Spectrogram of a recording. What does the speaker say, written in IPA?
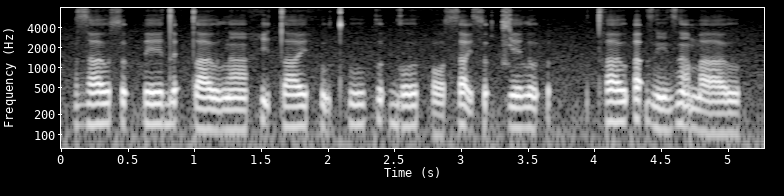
z a˦ ʊ̯ s ʊ˦ ʔ p e˦ d ɛ˦ ʔ t a˨ ʊ̯ l ã˨ h ḭ˦˨ t a˦ ɪ̯ h ṵ˦˨ tʰ u˦ k ʊ˦ ʔ ɡ o˦ ʊ̯ h ɔ˨ s a̰˦˨ ɪ̯ sʰ ʊ˦ ʔ t͡ɕ e˦ l ʊ˦ ʔ | tʰ a˦ ʊ̯ ʔ ä˦ ʔ z ĩ˨ z ã˦˨ m a˨ ʊ̯

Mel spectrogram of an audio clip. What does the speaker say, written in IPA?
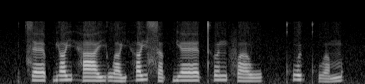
t͡s ɛː˧ p̚ j ɐ˥ j h aː˧ j w ɐ˨ j h ɐ˥ j s ɐ˨˥ k̚ j ɛː˧ t̪ʰ ɵ˥ n f ɐ˧ w | kʷʰ ɐ˥ j kʷʰ ɐ˨˥ m

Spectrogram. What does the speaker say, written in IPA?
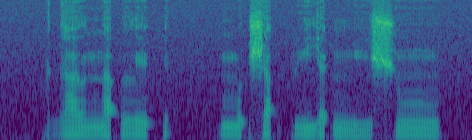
ɡ a˦ ʊ̯ n ä˦ ʔ l ɪ˦ ʔ | m ʊ˦ ʔ ʃ ä˦ ʔ p i˦ j ɛ˦ ʔ ɲ i˨ ʃ ũ˦

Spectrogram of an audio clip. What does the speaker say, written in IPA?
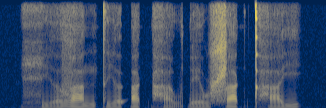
h i˨˩˦ ə̯ v a˧ n t̪ i˧ ə̯ ʔ a˦˥ k̚ h a˨˩˨ w ɗ e˧˥ w ʂ a˦˥ k̚ t̪ʰ a˧˥ j

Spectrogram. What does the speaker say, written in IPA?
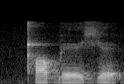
ʈʰ ɒ b e ç e

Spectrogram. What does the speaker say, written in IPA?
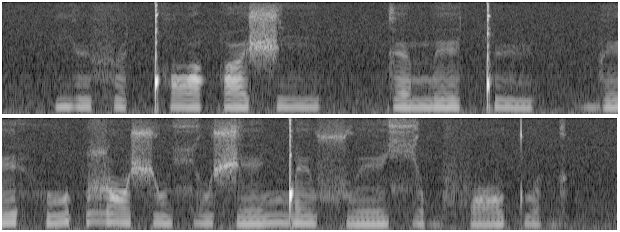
j y f ʏ ǃʰ ɔ qʷ ɛ ʃ i | k ɛ m e ǃ y | b e h u ʔ ɮ ɔ ʃ u ç u ʃ e ŋ͡ǃ e sʷ e ç ə b f ɔ tʷ ɐ ɡ

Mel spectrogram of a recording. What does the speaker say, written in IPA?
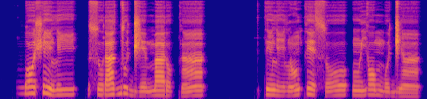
ɡ͡b ɔ˦ ʃ ĩ˦˨ l i˧ | s u˨ ɾ a˨˦ d u˦˨ d͡ʒ e˨ m a˧ ɾ o˨ k ã˨˦ | t ĩ˧ l i˨ l ɔ̃˨˦ k e˦˨ s o˨˦ | ũ˨ j ɔ˧ m o˨ d͡ʒ ã˨

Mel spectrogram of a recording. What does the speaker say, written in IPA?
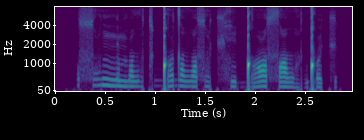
sˤ ṳ nː ɪ m o ðˤ ṳ t͡s ɡ͡ǃ ɔ d ɪ ðˤ ʊ sˤ ṳ t͡ʃ x i ɡ͡ǃ ɔ sˤ i ðˤ e̤ ǃʼ o t͡ʃ

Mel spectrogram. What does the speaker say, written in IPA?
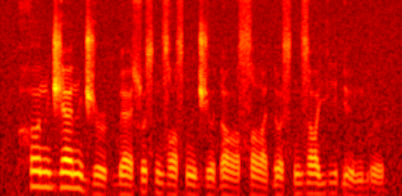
h ʌ˥ n d͡ʒ æ˥ n d͡ʒ ə˞˧˩˧ ɡ͡b æ˧˩˧ ɬ ʊ˥ s n z ɑ˧˩˧ sˤ n d͡ʒ ə˧˩˧ ɗ ɑ˧˩˧ sˤ æ˧˩˧ ɗ ʌ˧˩˧ s n z ɑ˥ j i˥ ɗ ɪ˧˩˧ m b ə˧˩˧

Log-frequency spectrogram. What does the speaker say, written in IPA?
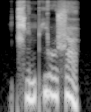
t͡ɕʰ i˧˥ n pʰ j o˥˧ ʊ̯ s ä˥˩

